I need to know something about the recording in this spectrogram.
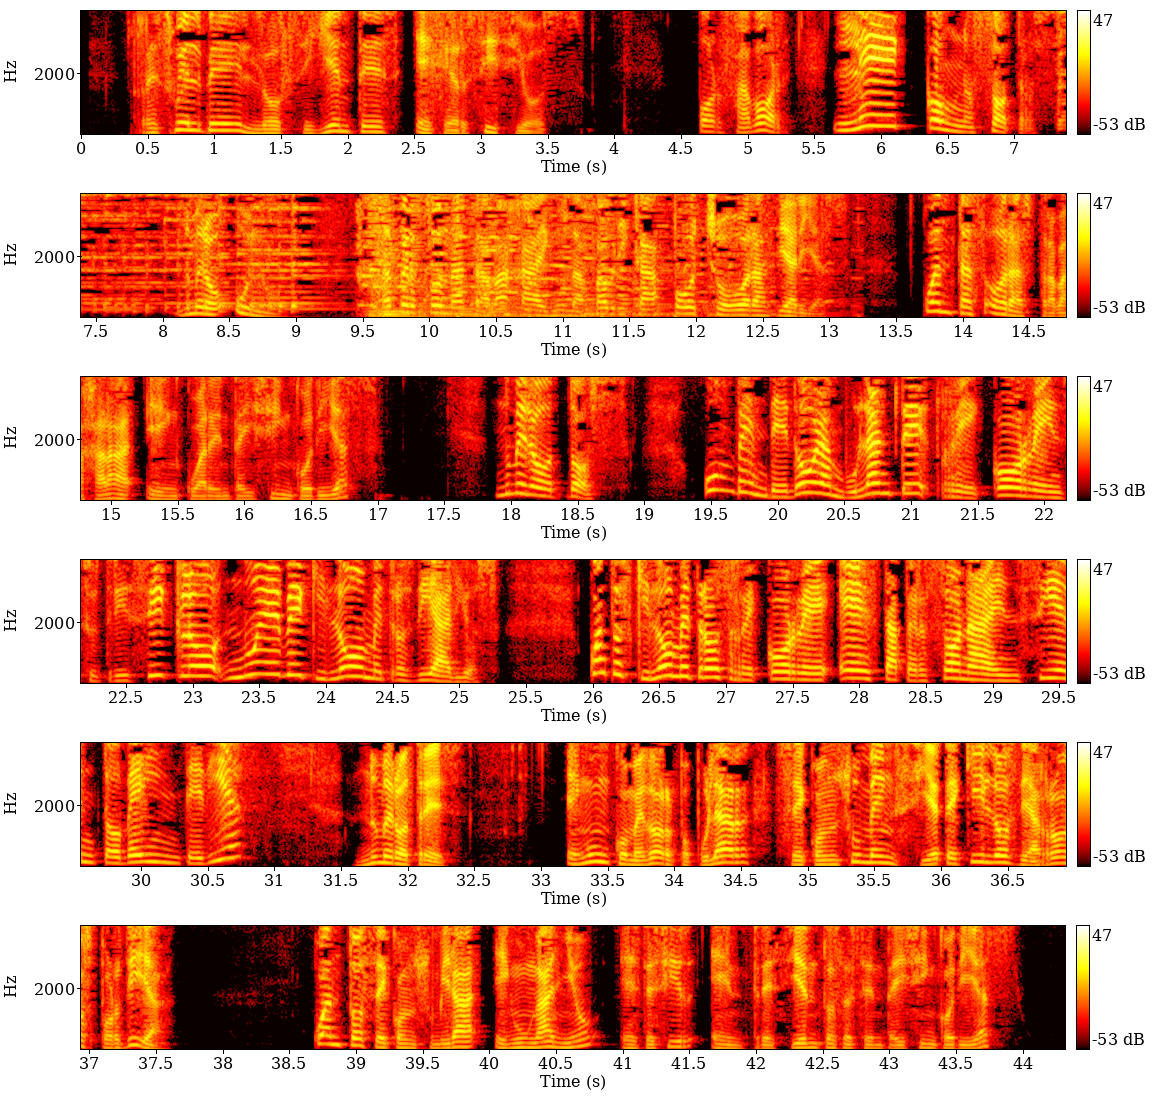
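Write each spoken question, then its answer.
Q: ¿Cuántas horas trabajará en 45 días?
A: 360 horas

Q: ¿Cuántos kilómetros recorre esta persona en 120 días?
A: 1080 kilómetros

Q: ¿Cuánto se consumirá en un año, es decir, en 365 días?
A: 2555 kilos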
